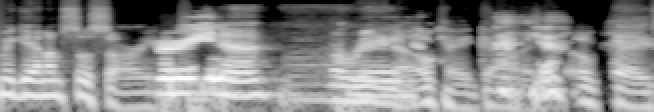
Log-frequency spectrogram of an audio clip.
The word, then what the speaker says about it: Maryna: Marina.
